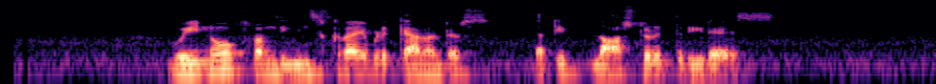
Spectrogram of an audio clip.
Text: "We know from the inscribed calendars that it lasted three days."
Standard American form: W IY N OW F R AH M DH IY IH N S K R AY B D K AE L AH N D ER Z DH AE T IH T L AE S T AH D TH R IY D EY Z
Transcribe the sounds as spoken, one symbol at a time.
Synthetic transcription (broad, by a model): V IY N OW F R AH M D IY IH N S K R AY B D K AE L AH N D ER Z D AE T IH T L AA S T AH D T R IY D EY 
